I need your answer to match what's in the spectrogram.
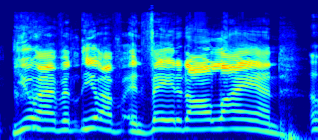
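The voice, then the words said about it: Imitating Alpha's accent. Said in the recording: “we're not making fun of her accent... just trying to replicate it... Your accent”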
